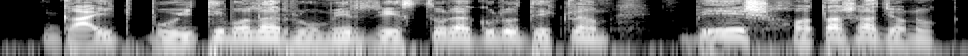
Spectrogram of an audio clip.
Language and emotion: Bengali, sad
